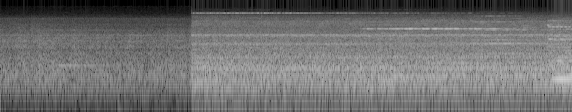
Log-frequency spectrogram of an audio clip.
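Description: Electric train sounds at a station platform: a fainter steady running noise, then, after a sudden jump about two seconds in, a louder steady rush with thin high whining tones over it.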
